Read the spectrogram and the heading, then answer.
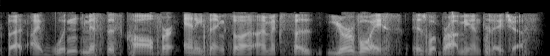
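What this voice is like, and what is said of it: Husky voice from being sick. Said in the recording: “I do have my sexy voice on today because I'm a little bit under the weather ... when Mr. Neiman brings his sexy”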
